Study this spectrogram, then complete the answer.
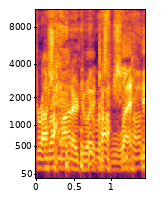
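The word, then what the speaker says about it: Rashomon: know just just a movie I enjoyed uh rash man was not great didn't didn't enjoy I love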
